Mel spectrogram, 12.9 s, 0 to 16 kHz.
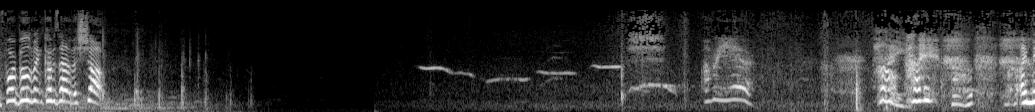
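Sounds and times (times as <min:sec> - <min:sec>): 
speech: 0:00.0 - 0:01.4, 0:11.9 - 0:12.9
faint noise: 0:00.0 - 0:12.9
person whistling a slow melodic tune: 0:05.2 - 0:07.9
rustle: 0:06.0 - 0:12.8.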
